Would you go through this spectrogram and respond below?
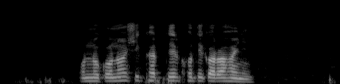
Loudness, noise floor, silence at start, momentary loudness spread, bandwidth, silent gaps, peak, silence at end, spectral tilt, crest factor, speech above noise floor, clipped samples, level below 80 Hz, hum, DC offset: -32 LUFS; -71 dBFS; 0.8 s; 8 LU; 7.6 kHz; none; -12 dBFS; 0.9 s; -5.5 dB/octave; 22 dB; 40 dB; under 0.1%; -66 dBFS; none; under 0.1%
